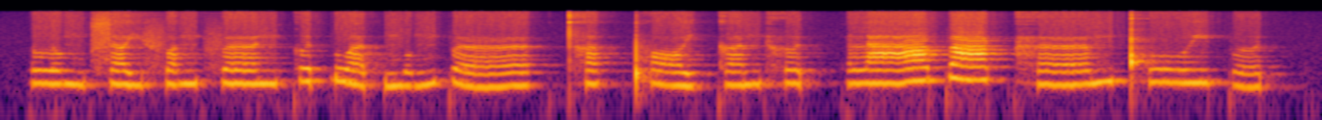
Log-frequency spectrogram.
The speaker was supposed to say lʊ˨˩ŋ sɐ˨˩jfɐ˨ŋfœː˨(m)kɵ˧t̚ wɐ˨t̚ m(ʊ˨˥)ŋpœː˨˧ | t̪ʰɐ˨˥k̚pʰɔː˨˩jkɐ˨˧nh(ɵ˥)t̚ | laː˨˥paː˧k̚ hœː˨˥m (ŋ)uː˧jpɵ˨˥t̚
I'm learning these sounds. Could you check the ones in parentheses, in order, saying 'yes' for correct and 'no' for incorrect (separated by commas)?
no, yes, no, no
